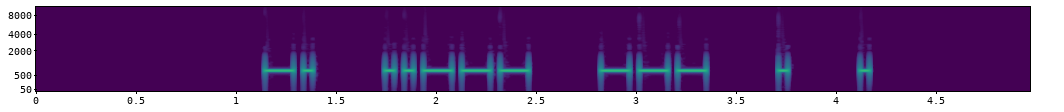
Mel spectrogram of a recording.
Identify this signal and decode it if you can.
Morse code, heard as a keyed tone, about 25 wpm, spaced as for 16 wpm, 700 Hz. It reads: N2OEE
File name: Lesson 15g - Number 5 - Call Signs 25wpm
